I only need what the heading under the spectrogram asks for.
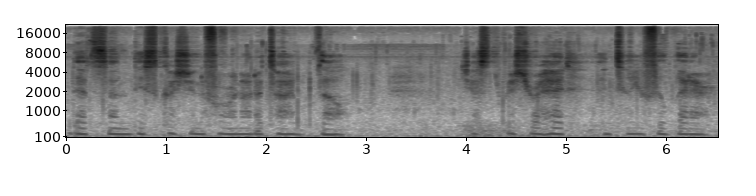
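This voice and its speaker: Woman playing a female alpha werewolf, tender and protective, hushed breathy ASMR delivery, even unhurried tone, clear ambient storm noise. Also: mid-range voice, lightly acted. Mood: shy, affectionate. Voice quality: soft, breathy, often whispered. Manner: slow, gentle, hesitant when confessing feelings. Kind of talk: intimate ASMR roleplay addressed to listener.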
